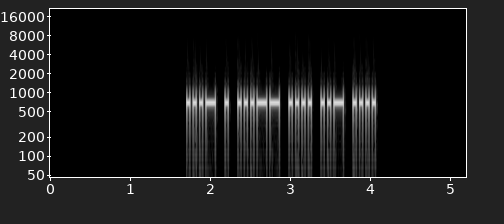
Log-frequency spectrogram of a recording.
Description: Morse code, heard as a keyed tone, about 30 wpm, 700 Hz. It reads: VE3HUH
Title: DXCC-100 Call Signs - 6 Characters - Repeated 3x - 30wpm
